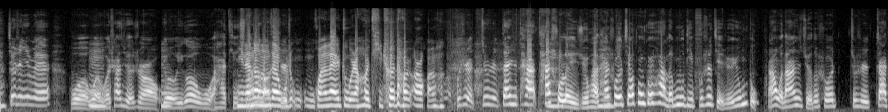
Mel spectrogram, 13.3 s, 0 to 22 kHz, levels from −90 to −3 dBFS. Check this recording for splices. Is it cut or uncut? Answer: cut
